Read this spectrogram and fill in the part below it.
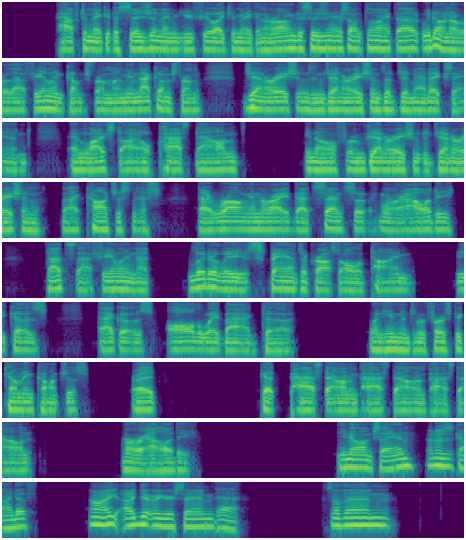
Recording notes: In total five hours of recording was captured on the ride back, so this will be a three episode series.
